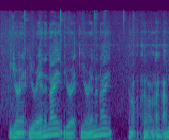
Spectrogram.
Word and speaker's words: uraninite: Did I say uranite? It's a uraninite.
